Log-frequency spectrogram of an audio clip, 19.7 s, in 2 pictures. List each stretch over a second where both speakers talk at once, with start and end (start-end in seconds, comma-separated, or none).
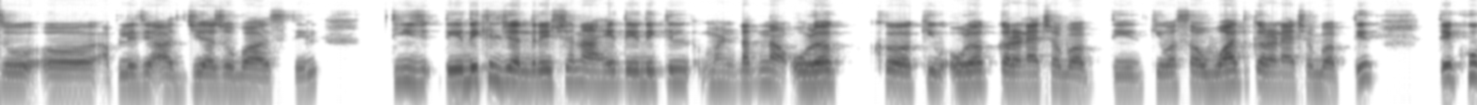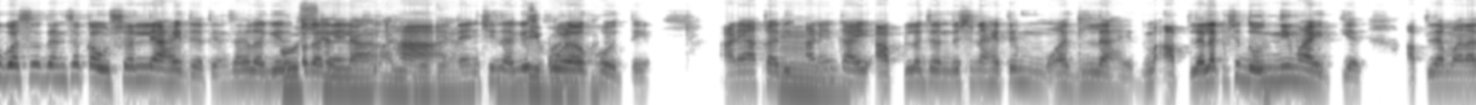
11.7-13.9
